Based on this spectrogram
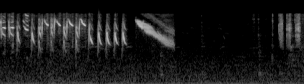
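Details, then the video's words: Wild European goldfinch in song: a quick series of tinkling twitters and clipped notes, then a long descending buzzy slur, a pause of near silence, and a final burst of twittering. "غناء الحسون البري"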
